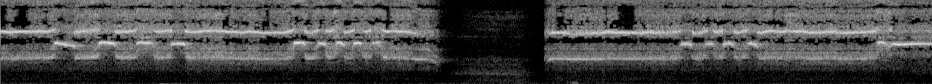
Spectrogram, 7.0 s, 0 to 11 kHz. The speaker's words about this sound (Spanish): Podían hacer música, podían atraer a las aves para cazarlas, porque han reproducido una de estas flautitas, han hecho el sonido de esta flauta, lo que estaban escuchando los natufienses hace 12.000 años. Y sonaba, suena esta flautita.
